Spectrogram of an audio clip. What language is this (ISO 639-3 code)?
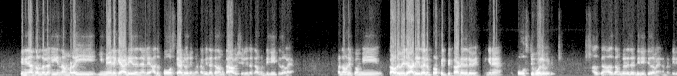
mal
